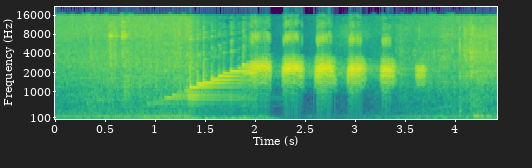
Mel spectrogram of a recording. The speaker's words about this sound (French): Mais on va tout de suite passer au coin-coin.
